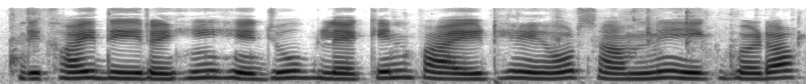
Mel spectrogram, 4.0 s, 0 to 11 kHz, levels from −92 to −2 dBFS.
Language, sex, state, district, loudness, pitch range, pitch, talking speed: Hindi, female, Chhattisgarh, Raipur, -14 LUFS, 225-255 Hz, 235 Hz, 180 wpm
